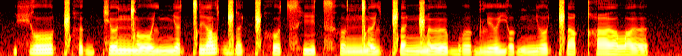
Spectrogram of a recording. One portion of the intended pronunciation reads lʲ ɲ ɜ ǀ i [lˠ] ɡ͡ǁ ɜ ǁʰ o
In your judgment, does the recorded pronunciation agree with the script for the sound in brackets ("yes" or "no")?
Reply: yes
